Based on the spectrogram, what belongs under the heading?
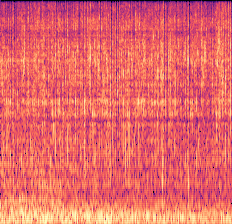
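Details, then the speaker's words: RV water pump test, discharging through a garden hose: steady buzzing pump hum with water splashing weakly; the pump runs but delivers much less flow and pressure than expected. "There we go. Ooh, it's not pumping out very much right now."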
